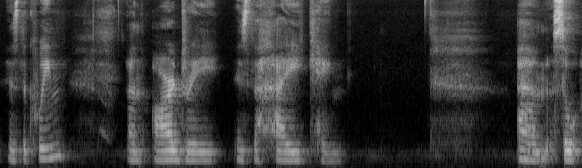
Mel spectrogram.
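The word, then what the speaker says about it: Ard-Rí: Banreen is the queen, and Ardri is the high king. So and Banreen Chinny. So that's how you pronounce the court name titles.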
